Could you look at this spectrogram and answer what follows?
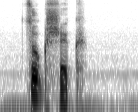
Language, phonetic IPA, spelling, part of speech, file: Polish, [ˈt͡sukʃɨk], cukrzyk, noun, Pl-cukrzyk.ogg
